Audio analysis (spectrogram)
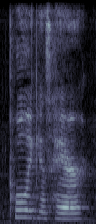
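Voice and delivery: ordinary delivery, nothing marked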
